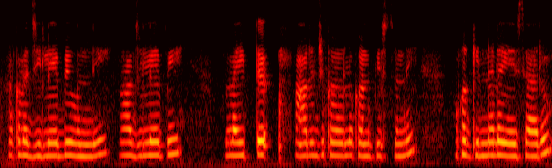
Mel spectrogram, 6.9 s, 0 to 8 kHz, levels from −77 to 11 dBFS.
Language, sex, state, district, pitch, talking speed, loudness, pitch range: Telugu, female, Andhra Pradesh, Guntur, 230 Hz, 105 wpm, -28 LUFS, 225-240 Hz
